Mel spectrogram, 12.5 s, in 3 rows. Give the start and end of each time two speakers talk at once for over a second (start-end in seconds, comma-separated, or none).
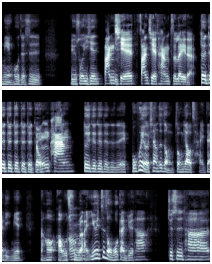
none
